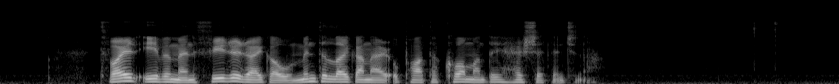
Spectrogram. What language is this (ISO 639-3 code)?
fao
